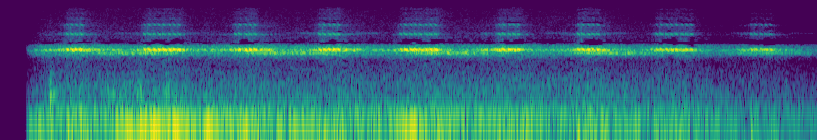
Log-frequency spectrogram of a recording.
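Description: Cricket chirping in a steady, even rhythm of a little over two chirps a second.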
